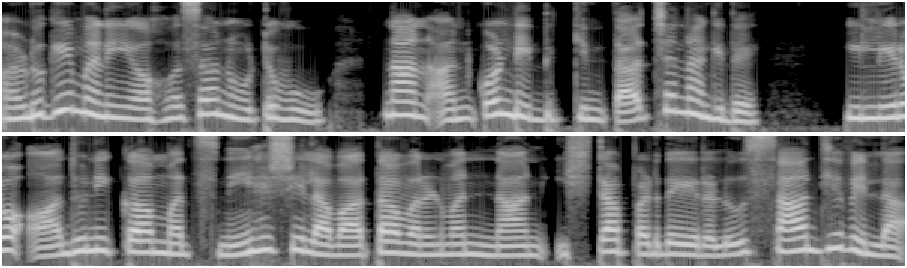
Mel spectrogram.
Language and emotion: Kannada, happy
